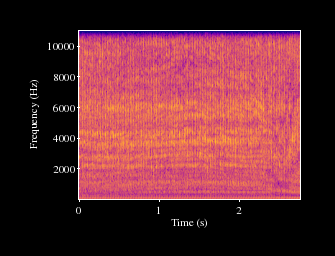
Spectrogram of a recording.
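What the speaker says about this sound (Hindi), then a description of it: "ट्रैक्टर इत्था हल मरेंदा वदे" A tractor ploughing a field in the countryside gives a loud, steady diesel drone with a deep low hum, heard close and without talking.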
